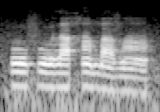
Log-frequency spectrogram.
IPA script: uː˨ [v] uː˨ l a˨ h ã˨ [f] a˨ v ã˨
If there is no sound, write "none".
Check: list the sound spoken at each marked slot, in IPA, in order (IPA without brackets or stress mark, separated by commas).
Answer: f, m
